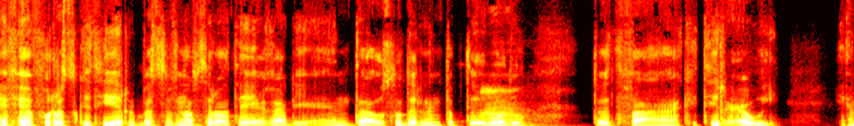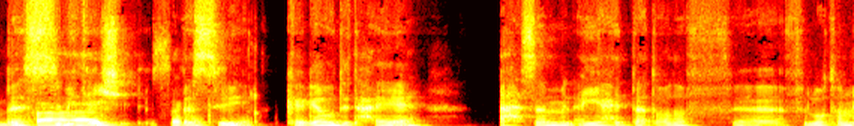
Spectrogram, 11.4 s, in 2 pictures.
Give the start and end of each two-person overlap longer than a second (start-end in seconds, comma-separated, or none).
5.6-7.2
